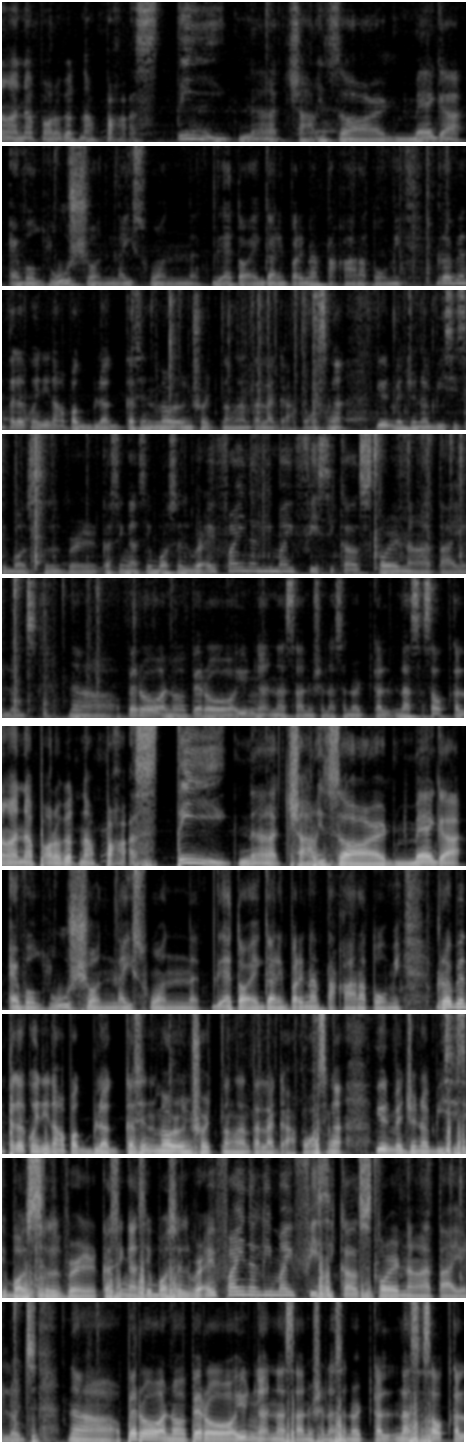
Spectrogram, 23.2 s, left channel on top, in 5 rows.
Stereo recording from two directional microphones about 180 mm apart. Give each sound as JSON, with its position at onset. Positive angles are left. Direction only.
{"t": 0.0, "sound": "speech", "side_deg": -45}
